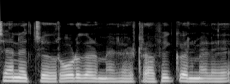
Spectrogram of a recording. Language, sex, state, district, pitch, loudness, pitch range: Kannada, male, Karnataka, Dharwad, 140 Hz, -15 LUFS, 135-150 Hz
